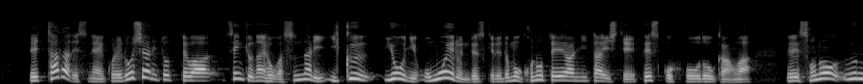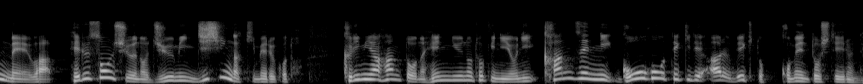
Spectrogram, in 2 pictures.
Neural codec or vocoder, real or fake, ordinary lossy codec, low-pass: none; real; none; none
